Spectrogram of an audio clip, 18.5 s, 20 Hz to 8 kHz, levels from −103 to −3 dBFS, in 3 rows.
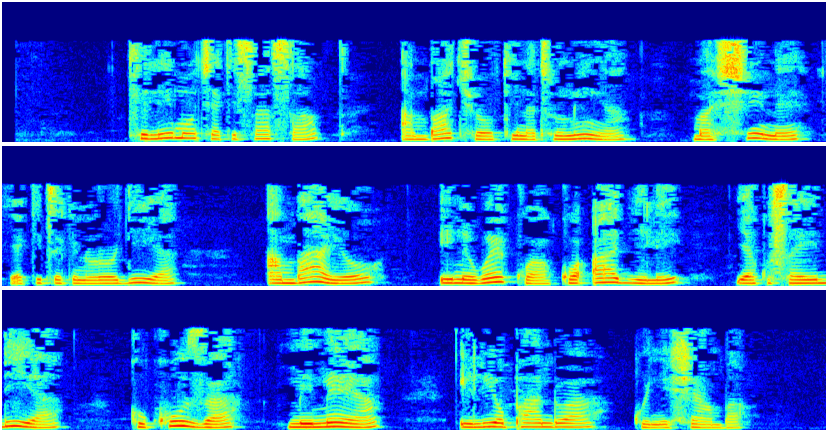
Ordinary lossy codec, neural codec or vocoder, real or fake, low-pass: MP3, 24 kbps; none; real; 7.2 kHz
